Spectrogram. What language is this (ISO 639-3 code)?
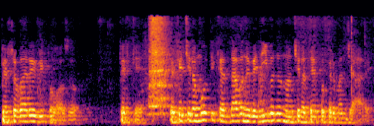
ita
